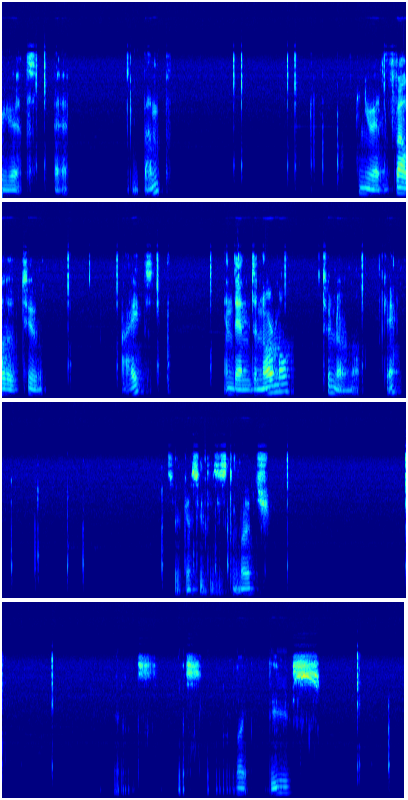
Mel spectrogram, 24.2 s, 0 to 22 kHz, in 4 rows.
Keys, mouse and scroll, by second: 0.1 shift+a, 4.6 scroll up 2, 4.8 middle click, 5.7 click, 7.9-9.2 drag, 10.3 click, 12.0-12.3 scroll up 1, 12.3 middle click, 12.7-13.1 scroll up 1, 13.1 shift+middle click, 13.5-14.2 scroll down 2, 14.5 middle click, 15.0-15.3 scroll up 1, 15.3-16.4 shift+middle drag, 16.4-22.0 drag, 24.0-24.2 middle drag.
